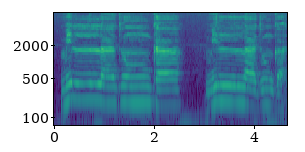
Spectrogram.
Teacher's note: Bacaan yang dibaca idgham bilagunnah masuk tanpa dengung · lebur, tidak dengan dengung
